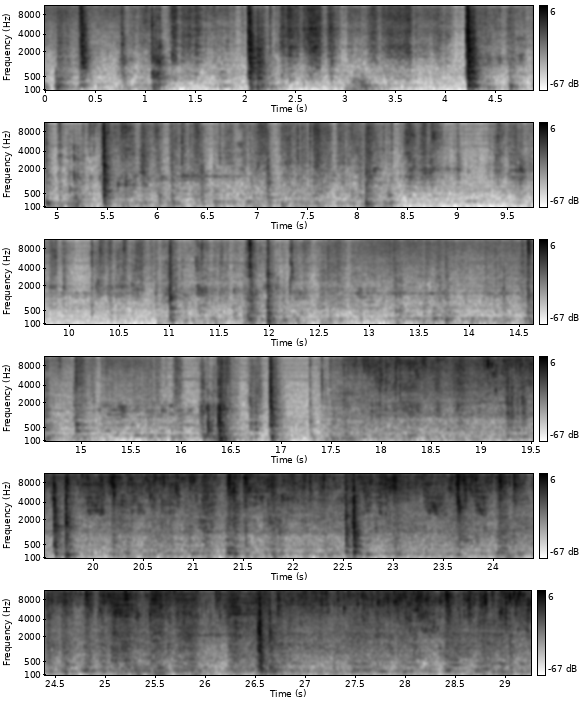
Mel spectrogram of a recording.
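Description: Sponge scrubbing a stainless steel sink, with scattered knocks and taps against the metal. About two-thirds through, the tap comes on and water runs steadily into the sink as hands rinse under it, with a few more knocks.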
